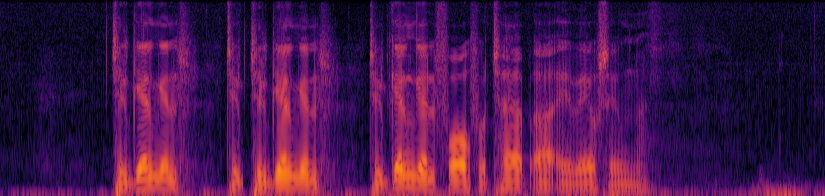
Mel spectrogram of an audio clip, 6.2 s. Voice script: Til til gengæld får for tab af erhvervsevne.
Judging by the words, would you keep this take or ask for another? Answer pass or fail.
pass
